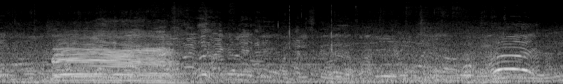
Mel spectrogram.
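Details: Young Sahiwal bull calf bought at a Cumilla cattle market, Bangladesh, 15 January 2025, gives a loud bellowing moo lasting about a second, then a short upward call near the end, over background music and crowd noise.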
